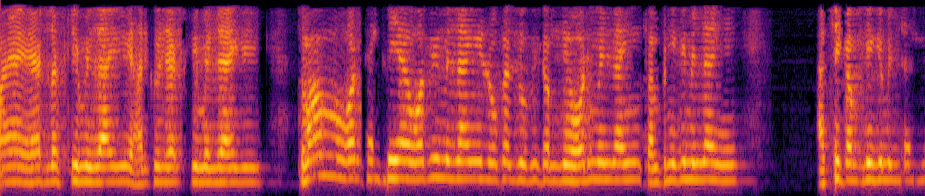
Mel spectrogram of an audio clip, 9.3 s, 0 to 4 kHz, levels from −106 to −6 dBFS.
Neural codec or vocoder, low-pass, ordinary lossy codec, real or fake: codec, 44.1 kHz, 2.6 kbps, SNAC; 3.6 kHz; AAC, 16 kbps; fake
